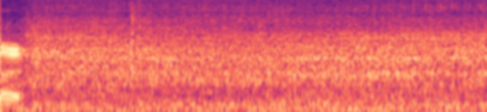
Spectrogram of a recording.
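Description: Steady low rumble of a car engine running nearby.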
